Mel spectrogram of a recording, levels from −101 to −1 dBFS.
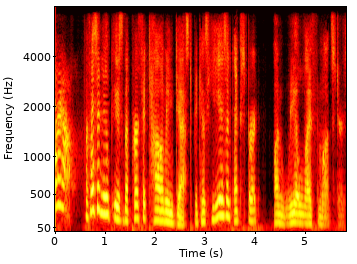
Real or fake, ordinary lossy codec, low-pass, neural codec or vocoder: fake; AAC, 48 kbps; 7.2 kHz; codec, 16 kHz, 1 kbps, FreqCodec, smaller model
